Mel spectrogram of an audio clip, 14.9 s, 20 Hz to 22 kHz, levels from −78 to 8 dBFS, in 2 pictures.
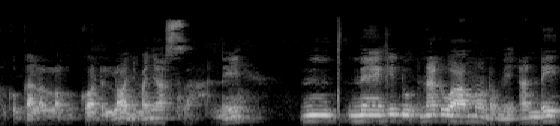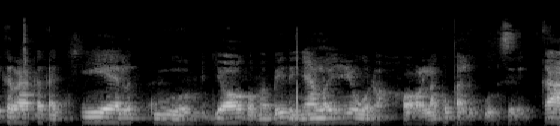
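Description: From start to finish the speech carries layered smeary, swirly artefacts, and nothing survives above 13.1 kHz. That mix points to transcoding between lossy codecs, likely low-bitrate MP3, then HE-AAC, then Vorbis, each pass stacking its own damage onto the last.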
